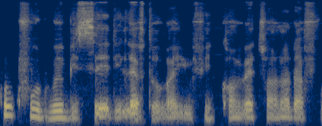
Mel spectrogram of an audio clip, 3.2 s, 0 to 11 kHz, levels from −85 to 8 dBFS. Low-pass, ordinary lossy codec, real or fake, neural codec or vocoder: none; none; fake; vocoder, 22.05 kHz, 80 mel bands, HiFi-GAN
